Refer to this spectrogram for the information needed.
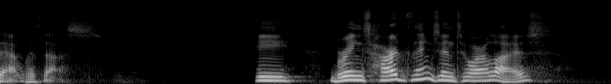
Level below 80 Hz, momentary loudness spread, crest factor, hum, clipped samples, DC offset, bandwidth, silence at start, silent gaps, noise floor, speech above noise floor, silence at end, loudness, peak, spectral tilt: -68 dBFS; 13 LU; 22 dB; none; under 0.1%; under 0.1%; 12.5 kHz; 0 s; none; -77 dBFS; 54 dB; 0.75 s; -23 LUFS; -2 dBFS; -8.5 dB/octave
